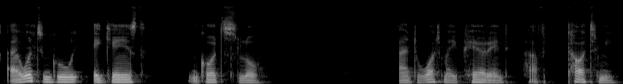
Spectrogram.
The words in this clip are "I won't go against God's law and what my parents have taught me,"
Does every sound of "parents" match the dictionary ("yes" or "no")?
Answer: no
